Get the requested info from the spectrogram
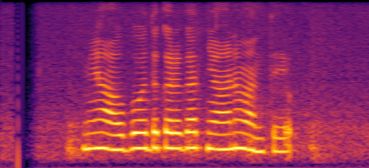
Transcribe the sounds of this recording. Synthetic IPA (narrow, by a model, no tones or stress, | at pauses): mejəaʋəboːd̪əkəɾəɡat̪ɲaːnəʋant̪əjo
